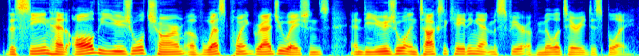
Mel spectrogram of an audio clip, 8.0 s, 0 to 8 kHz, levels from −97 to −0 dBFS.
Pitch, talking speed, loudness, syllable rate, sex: 125 Hz, 145 wpm, -19 LUFS, 4.6 syllables/s, male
